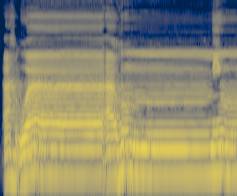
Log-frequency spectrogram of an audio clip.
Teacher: dilihat setelahnya mim maka dibacanya adalah masukkan mim yang pertama kepada mim yang kedua dengan dengungan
